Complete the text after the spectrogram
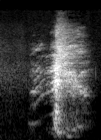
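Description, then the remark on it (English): A single sharp sneeze bursts out, a quick breathy build-up snapping into a loud, hissing burst that fades within a second, with no talking around it. “Bless you. Bless you.”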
